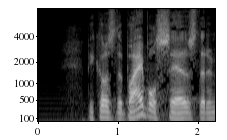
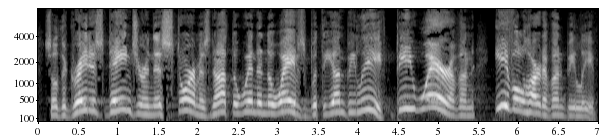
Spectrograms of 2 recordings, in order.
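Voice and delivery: high, loud warning to the congregation; raised, emphatic pulpit voice; full-force preaching; 10 semitones higher, 12 dB louder than usual. Acted.

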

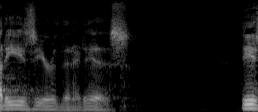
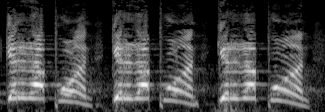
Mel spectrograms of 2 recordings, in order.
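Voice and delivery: high, loud shout to a fallen wrestler; yelling at a wrestler; 11 dB louder than usual. Retold or imitated. Preacher retells cheering for Juan, shouting. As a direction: scream it from the stands. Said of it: "this guy's yelling".

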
